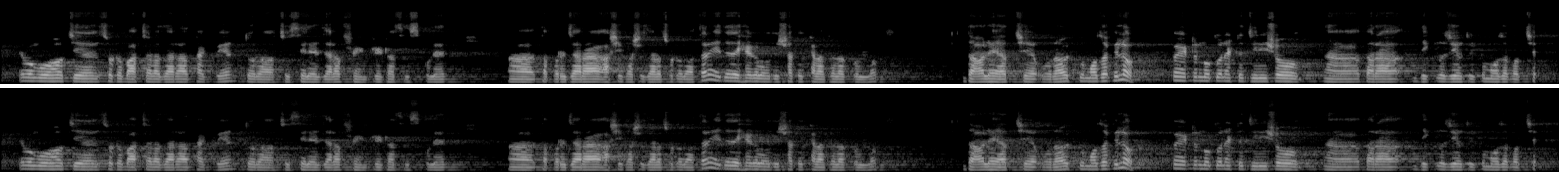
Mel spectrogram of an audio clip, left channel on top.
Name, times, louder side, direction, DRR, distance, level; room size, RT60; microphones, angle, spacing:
voice 1, 0.2-4.5 5.1-8.8 9.7-11.4 11.7-15.4, left 3 dB, 35° left, 16 dB, 0.4 m, -29 dB
30.0 x 21.0 x 4.7 m, 2.6 s
head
